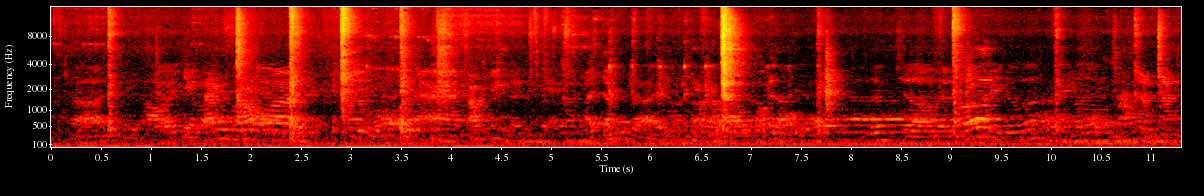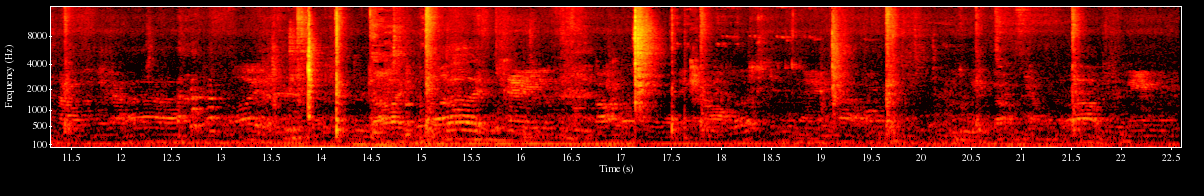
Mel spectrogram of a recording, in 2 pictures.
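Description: Men talk casually nearby.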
